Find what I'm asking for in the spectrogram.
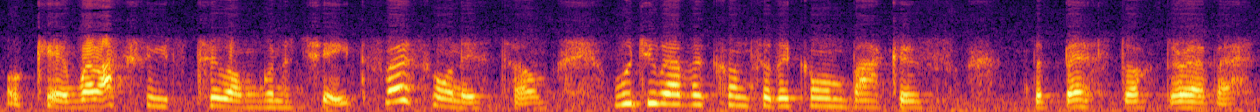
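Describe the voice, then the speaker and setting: A woman's voice: medium pitch, expressive, quick pace, low-quality recording. A woman calling in to a live TV show, an eager, gushing fan putting questions to the guest. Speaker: phone-in caller. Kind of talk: eager phone-in call. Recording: faint background noise.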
